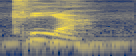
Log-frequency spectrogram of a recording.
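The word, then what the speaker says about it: kriah: uh is an old Hebrew Uh custom uh Kaa it's pronounced Kaa it's k r i a h and it's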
